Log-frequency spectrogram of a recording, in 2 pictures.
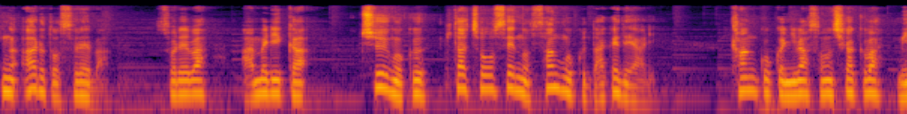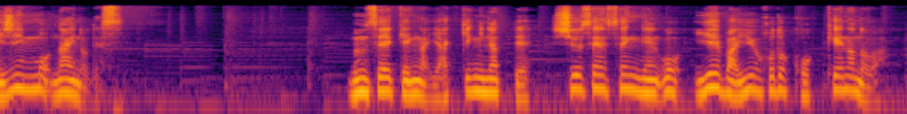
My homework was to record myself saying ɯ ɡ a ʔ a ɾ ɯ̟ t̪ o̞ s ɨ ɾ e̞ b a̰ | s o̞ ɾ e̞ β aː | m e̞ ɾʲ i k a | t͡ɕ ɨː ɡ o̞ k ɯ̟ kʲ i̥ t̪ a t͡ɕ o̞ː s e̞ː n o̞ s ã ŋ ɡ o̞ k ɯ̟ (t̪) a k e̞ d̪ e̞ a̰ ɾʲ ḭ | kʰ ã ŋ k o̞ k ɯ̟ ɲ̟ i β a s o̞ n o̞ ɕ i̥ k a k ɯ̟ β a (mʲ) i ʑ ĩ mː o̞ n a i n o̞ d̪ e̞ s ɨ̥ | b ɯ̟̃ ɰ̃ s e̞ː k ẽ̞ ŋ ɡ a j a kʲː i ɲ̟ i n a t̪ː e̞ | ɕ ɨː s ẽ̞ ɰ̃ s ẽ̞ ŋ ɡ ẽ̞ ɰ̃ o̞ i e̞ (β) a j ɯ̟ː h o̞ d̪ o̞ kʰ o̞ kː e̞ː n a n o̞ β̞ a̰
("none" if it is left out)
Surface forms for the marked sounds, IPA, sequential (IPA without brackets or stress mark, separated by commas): d̪, mʲ, b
